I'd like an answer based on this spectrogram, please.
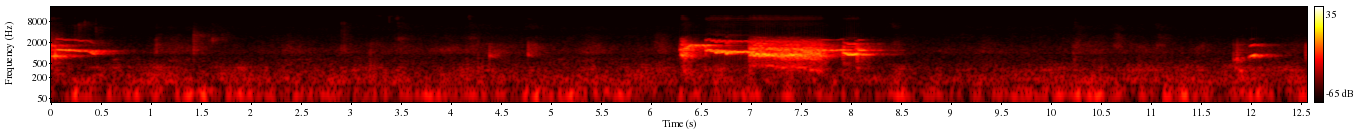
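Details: Newborn Lab puppies, a litter of seven born May 24, 2021, with mother Belle on a June 4 live puppy cam. Mostly quiet background hum, broken by one loud, rough two-second squall midway and faint short whimpers at the start and end.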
